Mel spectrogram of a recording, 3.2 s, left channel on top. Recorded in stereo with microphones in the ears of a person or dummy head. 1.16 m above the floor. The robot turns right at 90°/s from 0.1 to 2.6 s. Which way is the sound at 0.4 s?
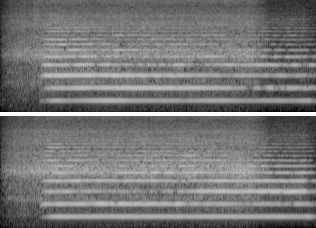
35° left.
